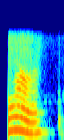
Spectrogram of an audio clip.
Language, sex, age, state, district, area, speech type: Odia, female, 60+, Odisha, Gajapati, rural, conversation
